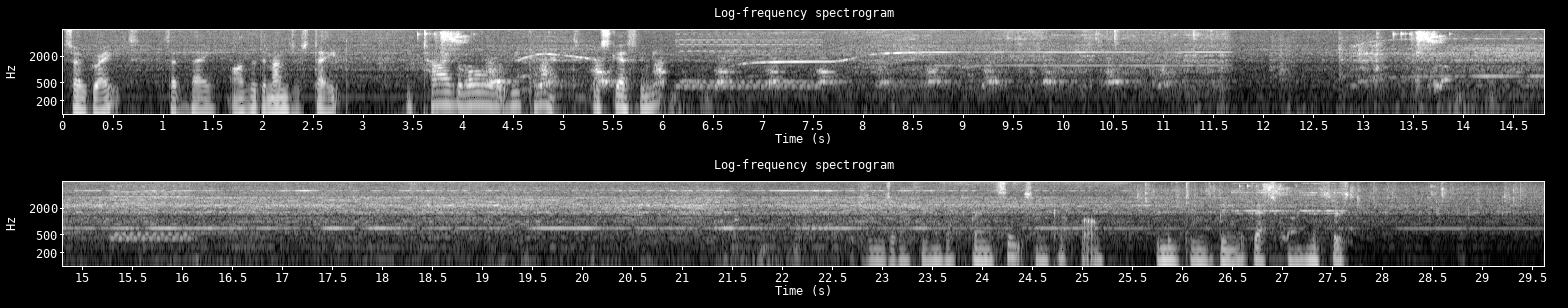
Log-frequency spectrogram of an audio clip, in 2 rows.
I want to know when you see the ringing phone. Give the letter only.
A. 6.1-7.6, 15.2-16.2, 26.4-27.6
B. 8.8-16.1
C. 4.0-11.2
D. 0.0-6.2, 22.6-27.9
A.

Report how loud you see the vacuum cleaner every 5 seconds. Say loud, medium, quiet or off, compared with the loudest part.
medium, loud, loud, loud, loud, medium.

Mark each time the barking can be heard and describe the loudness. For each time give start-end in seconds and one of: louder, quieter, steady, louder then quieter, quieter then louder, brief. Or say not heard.
4.0-11.2 quieter.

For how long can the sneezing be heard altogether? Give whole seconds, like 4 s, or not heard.
3 s.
